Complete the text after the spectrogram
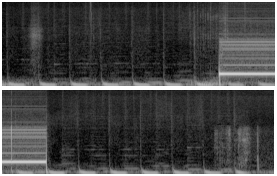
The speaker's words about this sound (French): Merde, il a raccroché, attends, on va le rappeler, attends. On rappelle encore un petit coup, hein.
